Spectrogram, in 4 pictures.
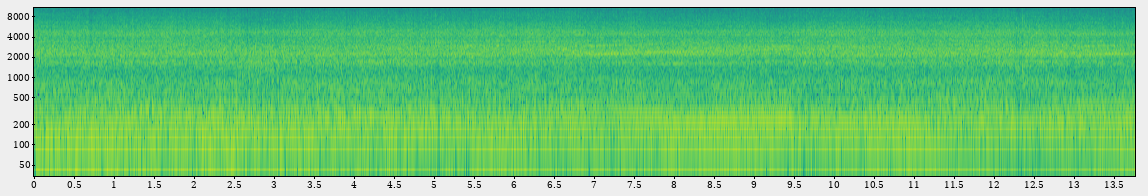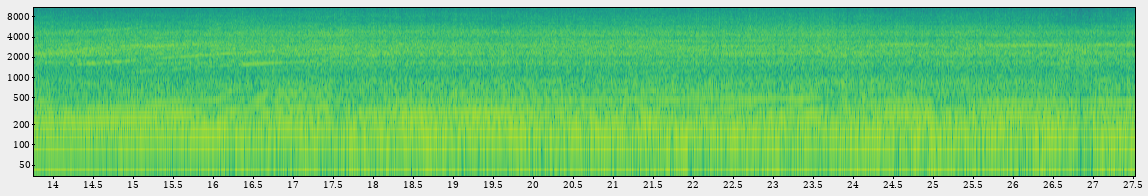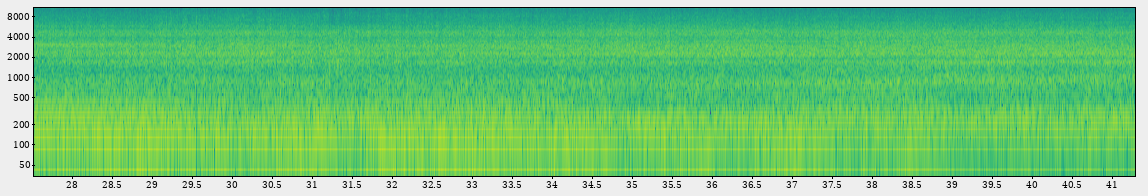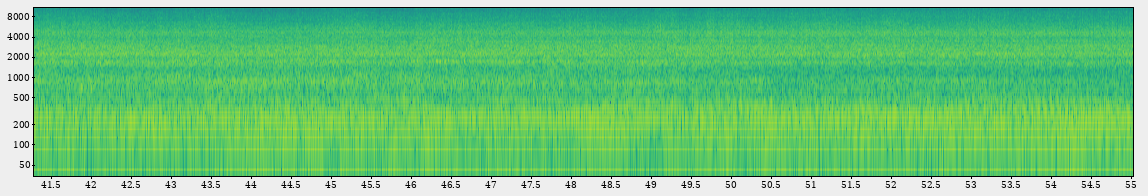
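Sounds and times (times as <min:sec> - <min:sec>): motorcycle engine: 0:00.0 - 0:55.0
wind noise: 0:00.0 - 0:55.0.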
